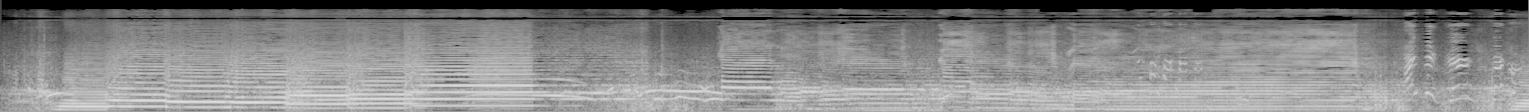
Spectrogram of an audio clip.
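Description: Disney cruise ship's horn sounding a tune: a run of long, loud held notes stepping up and down in pitch.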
